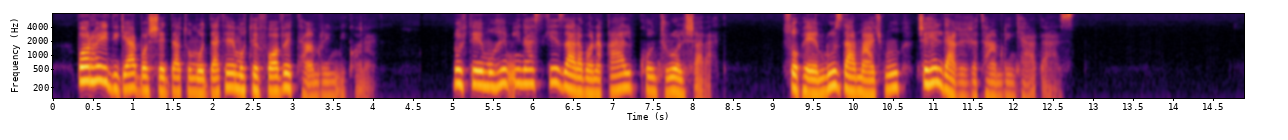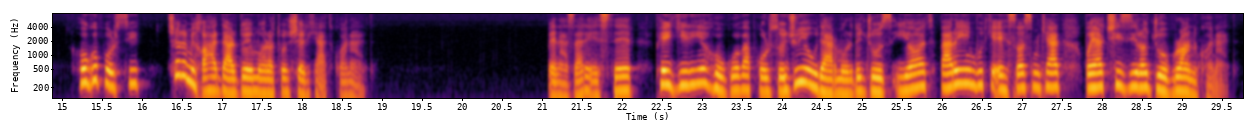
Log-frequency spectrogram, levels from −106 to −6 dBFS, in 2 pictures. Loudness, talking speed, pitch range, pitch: -25 LUFS, 120 wpm, 160-225 Hz, 180 Hz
